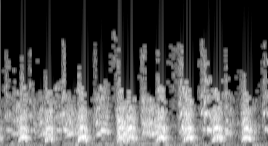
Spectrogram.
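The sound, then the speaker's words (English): King, an Eskimo lead dog, barks loudly, about eight full-throated barks in a steady, insistent rhythm with brief yelping edges, no voices alongside. “King, the swiftest, strongest of Eskimo lead dogs, blazes the trail through storm and snow for Sergeant Preston as he meets the challenge of the Yukon.”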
